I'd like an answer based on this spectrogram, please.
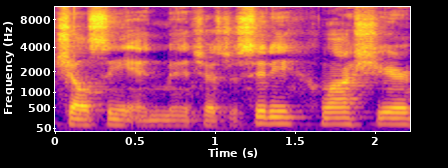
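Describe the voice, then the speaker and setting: A man speaks with an American accent. His pace is moderate and his pitch varies in an ordinary way. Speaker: football podcast host. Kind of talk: casual podcast monologue. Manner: filler-heavy, hesitant.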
